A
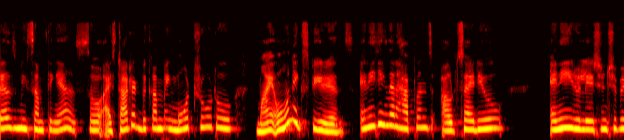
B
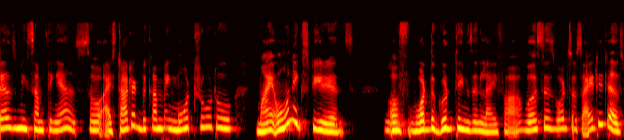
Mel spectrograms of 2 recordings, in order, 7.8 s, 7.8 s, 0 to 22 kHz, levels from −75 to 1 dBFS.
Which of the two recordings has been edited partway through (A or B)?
A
